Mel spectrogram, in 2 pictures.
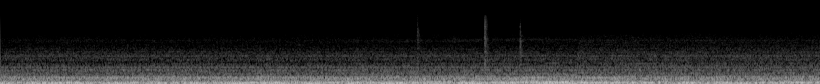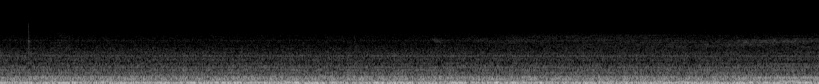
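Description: Mobile crane's diesel engine and hydraulics running steadily under load, heard from inside the operator's cab as the crane slews: a steady low drone with several held tones. A few brief clicks about four to five seconds in.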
